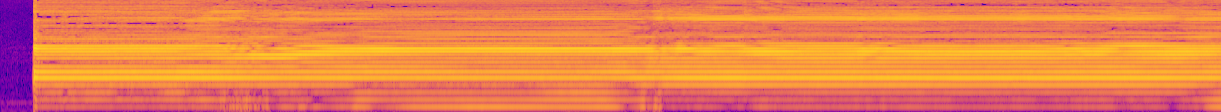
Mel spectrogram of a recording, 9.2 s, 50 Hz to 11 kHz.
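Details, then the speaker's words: Simplex 4903-9219 mechanical horn strobe, horn and strobe together: very loud, steady buzzing hum at one low pitch with no warble or dropouts; the mechanical horn sounds normal. "that's very loud it's a good thing I had hearing protection on because these things may blow your ears out because these are really loud horn strobes"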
